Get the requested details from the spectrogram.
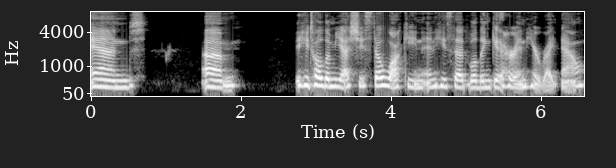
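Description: A woman with an American accent speaks at a fairly slow pace, her pitch fairly high and intonation fairly even. She leaves long, frequent pauses. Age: 20s. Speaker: patient with rare genetic disease. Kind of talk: interview. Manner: casual, hesitant with fillers.

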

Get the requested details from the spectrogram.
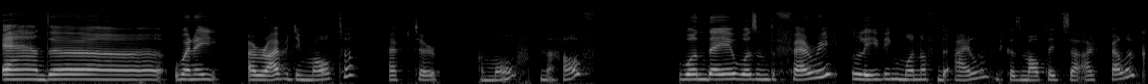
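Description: A woman's fairly high voice with a Portuguese accent, at a moderate pace, with fairly even intonation. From southern Brazil, Porto Alegre. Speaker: holistic therapist and engineer. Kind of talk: casual interview. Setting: in a home, on a couch. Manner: halting, many fillers.

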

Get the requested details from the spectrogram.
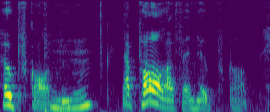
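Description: On a very clean recording with a silent background, a woman with a strong East Tyrolean accent speaks with lively intonation. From East Tyrol, Austria. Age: 90s. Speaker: retired mountain farmer and conservation activist. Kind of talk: life story interview. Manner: halting.

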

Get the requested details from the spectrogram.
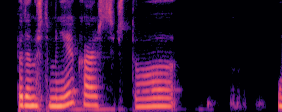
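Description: Against a quiet background, a woman speaks at a moderate pace with a medium pitch and fairly even intonation. Her somewhat breathy voice has a dark, mellow tone and a dry, close sound with no echo. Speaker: podcast co-host. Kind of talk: casual chat.

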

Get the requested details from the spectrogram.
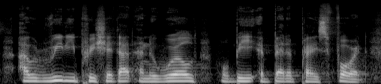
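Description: In a very clean recording with a silent background, a man talks at a moderate pace with a dark, mellow tone. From Netherlands. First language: Dutch. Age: 40s. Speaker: podcast host. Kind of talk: solo podcast monologue.

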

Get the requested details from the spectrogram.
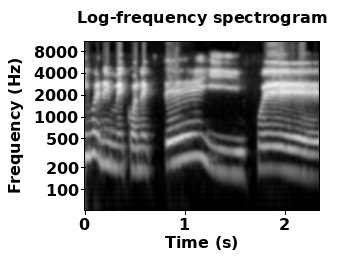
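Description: Her pitch makes very wide swings. The speaker is a woman. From Argentina. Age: 50s. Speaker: journalist, volunteer traveler. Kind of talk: interview, personal testimony.

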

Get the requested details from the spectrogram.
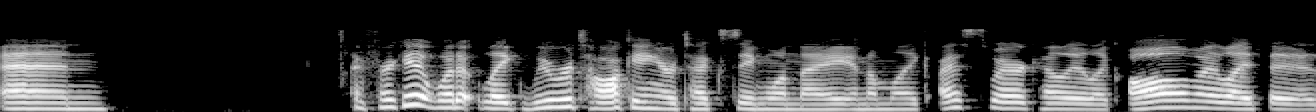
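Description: A woman with an American accent speaks at a medium pitch and a moderate pace, with ordinary pitch variation. It is an ordinary speaking voice. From Toledo, Ohio. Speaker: podcast co-host. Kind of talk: casual chat.

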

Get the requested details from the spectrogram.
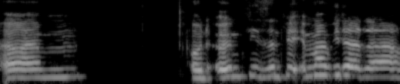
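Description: Speech comes at a moderate pace. Its tone is bright and sharp. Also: woman. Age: 20s. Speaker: podcast co-host, student teacher. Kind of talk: casual chat.

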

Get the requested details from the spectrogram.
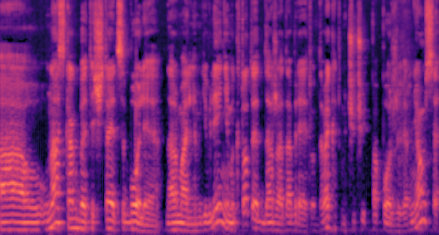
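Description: Fairly low in pitch, a man's voice has a dark, mellow tone. He speaks at a fairly quick pace. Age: 20s. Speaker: podcast co-host. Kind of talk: casual chat. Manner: hesitant, says 'uh' a lot.

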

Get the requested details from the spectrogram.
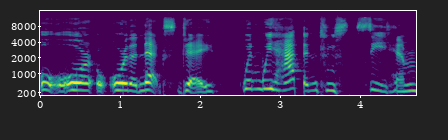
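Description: A woman squeaks out a put-on character voice at an extremely high pitch. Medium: read story. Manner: timid, anxious.

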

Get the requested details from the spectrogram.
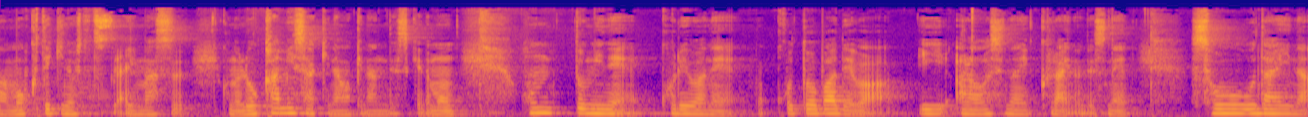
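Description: This man's voice is somewhat breathy, with a fairly high pitch. His tone is relaxed and his intonation fairly even. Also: moderate pace. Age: 20s. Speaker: travel podcaster. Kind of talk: casual solo monologue. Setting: staying at a host family's house in Sintra. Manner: filler-heavy, relaxed. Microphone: strong echo.

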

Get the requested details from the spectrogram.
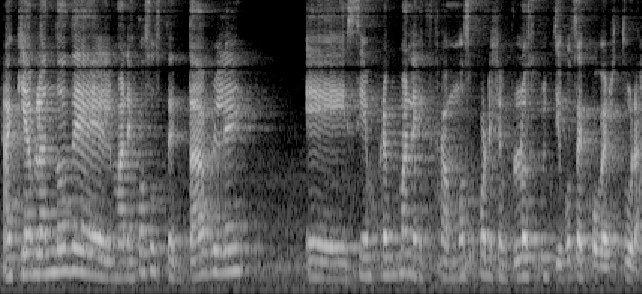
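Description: Speaking in an ordinary speaking voice, a woman goes at a fairly slow pace, her medium pitch showing ordinary variation. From Ensenada, Baja California, Mexico. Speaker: winemaker. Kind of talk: interview.

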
